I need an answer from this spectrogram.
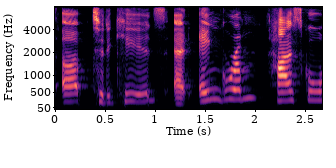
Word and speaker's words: Ingram: So big up to the kids at Ingram High School. I know I said Ingraham because I'm country and I'm going to pronounce the whole word.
